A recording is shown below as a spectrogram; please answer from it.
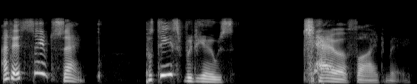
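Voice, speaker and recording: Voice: medium pitch, wildly swooping pitch, unhurried, no room sound. A YouTuber narrating a scripted video essay with casual asides and dramatic emphasis on key words.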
